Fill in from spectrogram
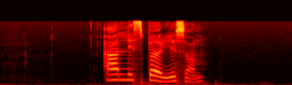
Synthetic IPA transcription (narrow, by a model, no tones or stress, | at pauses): ʔalːɪsbœɾjəsɔn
